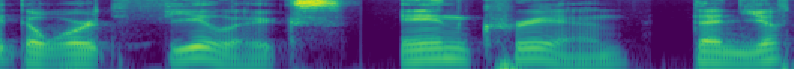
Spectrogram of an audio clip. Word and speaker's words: Felix: So, Felix is the right way to say it.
